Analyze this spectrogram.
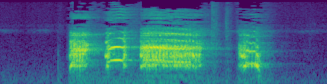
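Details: Hybrid wild junglefowl cock in a rubber plantation answering a decoy rooster: hoarse crow of two short opening notes, a long strained middle note, a pause, then a clipped final note.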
